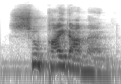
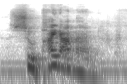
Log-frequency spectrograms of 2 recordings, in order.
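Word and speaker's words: スパイダーマン: Japanese Spider-Man, who is Supaidaman. Some extra syllables they work in there.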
